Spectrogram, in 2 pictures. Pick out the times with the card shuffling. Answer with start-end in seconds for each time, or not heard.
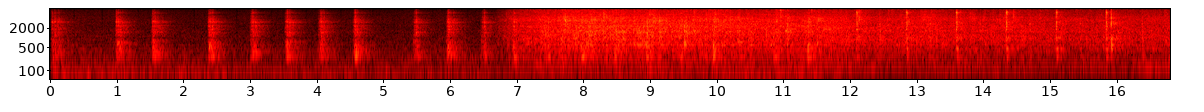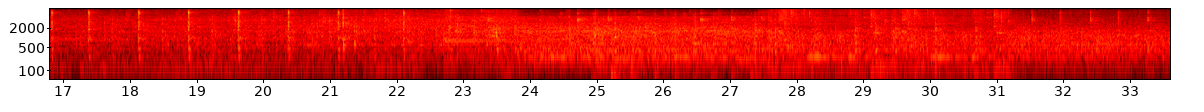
not heard.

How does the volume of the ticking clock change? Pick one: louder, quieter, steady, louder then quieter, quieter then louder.
louder.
